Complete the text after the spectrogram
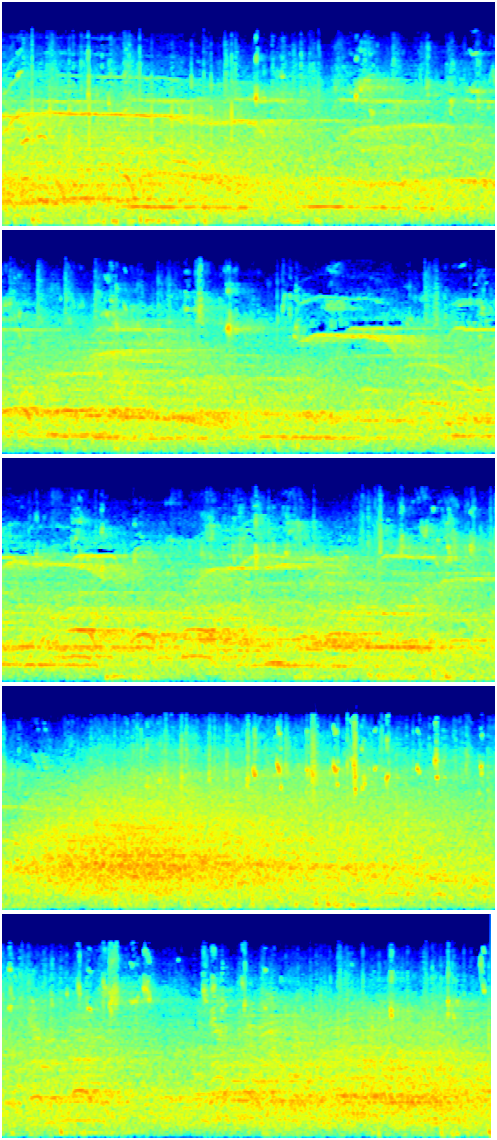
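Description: A crowd cheers and roars in a large echoing arena.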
